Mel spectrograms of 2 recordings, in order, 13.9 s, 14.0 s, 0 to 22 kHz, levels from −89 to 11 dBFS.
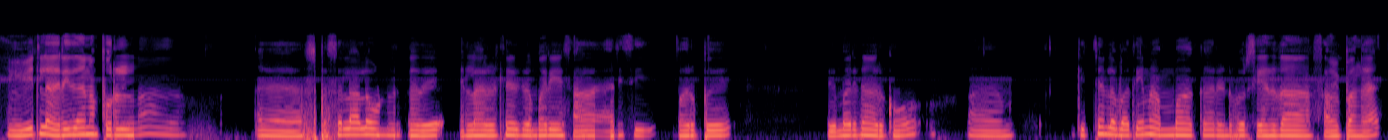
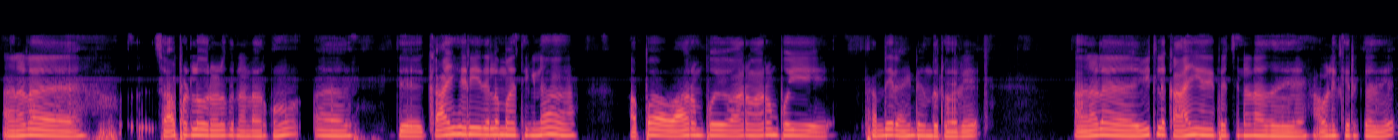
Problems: constant background noise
